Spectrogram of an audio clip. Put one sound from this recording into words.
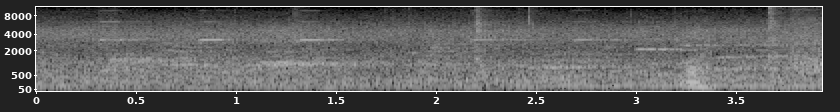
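An electronic card reader beeps.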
